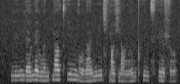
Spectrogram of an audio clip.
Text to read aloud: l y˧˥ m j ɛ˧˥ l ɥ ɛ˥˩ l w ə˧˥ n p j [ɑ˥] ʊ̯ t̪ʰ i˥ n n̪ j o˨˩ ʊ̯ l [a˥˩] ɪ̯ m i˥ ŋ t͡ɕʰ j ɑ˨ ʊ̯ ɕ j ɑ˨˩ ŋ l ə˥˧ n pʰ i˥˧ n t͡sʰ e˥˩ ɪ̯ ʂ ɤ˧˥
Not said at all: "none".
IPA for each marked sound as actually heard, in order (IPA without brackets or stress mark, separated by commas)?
ɑ˥, a˧˥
